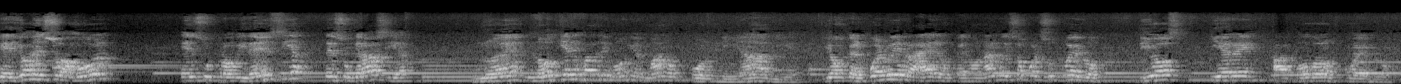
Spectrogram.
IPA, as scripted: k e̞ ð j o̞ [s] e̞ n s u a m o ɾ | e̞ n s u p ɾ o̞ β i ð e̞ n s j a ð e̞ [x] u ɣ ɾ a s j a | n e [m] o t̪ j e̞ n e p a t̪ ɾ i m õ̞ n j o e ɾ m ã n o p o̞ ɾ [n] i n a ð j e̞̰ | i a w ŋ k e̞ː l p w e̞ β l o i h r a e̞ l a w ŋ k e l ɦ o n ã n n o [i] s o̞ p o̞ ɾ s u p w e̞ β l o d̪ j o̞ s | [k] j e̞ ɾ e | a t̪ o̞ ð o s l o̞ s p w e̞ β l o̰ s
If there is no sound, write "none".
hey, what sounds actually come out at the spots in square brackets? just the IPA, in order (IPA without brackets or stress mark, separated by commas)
s, s, n, n, i, k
